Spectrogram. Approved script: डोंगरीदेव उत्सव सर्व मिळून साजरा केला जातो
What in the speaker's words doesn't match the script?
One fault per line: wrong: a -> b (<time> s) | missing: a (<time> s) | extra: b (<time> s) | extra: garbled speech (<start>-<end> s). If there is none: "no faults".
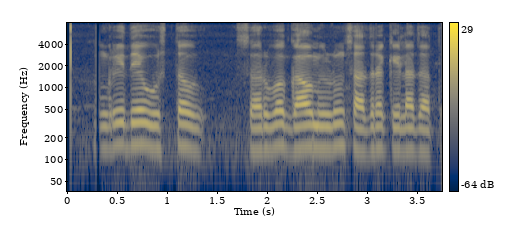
extra: गाव (2.3 s)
